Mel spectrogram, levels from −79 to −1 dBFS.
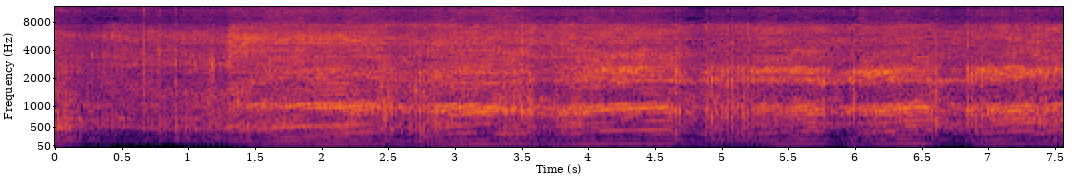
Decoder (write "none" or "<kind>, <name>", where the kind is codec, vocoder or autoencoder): codec, SNAC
